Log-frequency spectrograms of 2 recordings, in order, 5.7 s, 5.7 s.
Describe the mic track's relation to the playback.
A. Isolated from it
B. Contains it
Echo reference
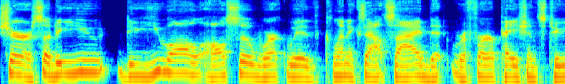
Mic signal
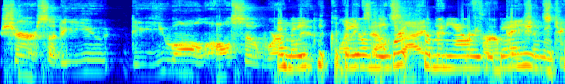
B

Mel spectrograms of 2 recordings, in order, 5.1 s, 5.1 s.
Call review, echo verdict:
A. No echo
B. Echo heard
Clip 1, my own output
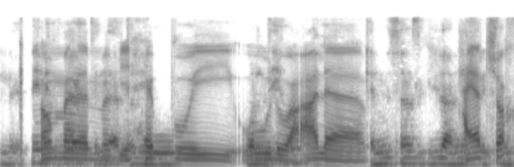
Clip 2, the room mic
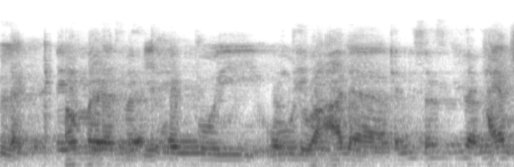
B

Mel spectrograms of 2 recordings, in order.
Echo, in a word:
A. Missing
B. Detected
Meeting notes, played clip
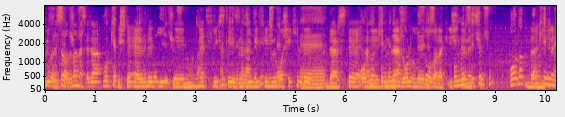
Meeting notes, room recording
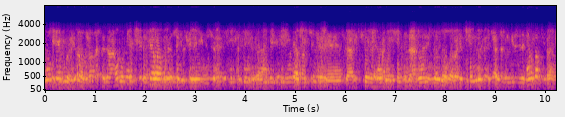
B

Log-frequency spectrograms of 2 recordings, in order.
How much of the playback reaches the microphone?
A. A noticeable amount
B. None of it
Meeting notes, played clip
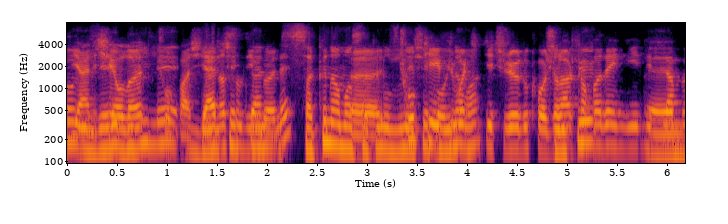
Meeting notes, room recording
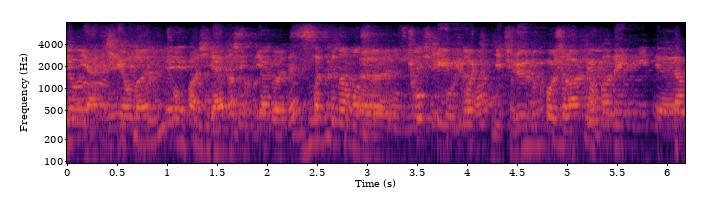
A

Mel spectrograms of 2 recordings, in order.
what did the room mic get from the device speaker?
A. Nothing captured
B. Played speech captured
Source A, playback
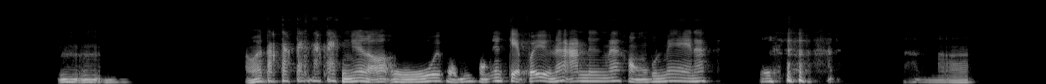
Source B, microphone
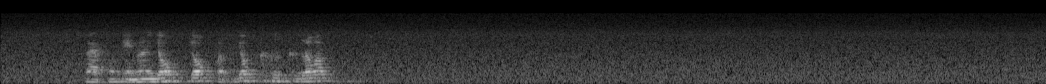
A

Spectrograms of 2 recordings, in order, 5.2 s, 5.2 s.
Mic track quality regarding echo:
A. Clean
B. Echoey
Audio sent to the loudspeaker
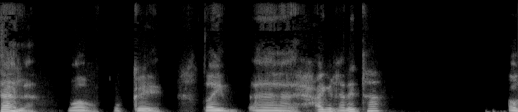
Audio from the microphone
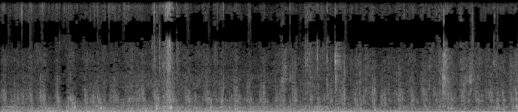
A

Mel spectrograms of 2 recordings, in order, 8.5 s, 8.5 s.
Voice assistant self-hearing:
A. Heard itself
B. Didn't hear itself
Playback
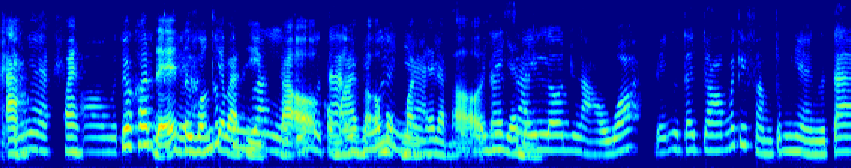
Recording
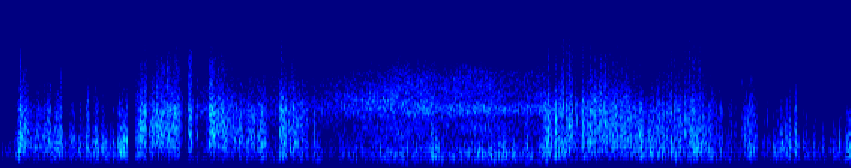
B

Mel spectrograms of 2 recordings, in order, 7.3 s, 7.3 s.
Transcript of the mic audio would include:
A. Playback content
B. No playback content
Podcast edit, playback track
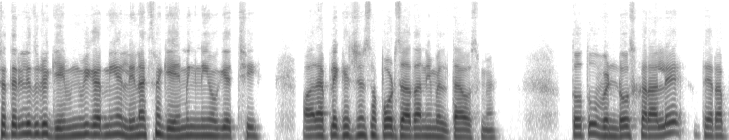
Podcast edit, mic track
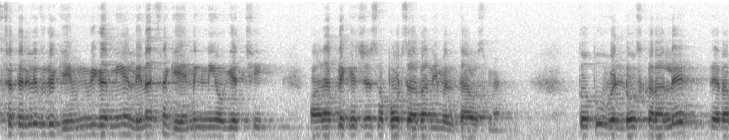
A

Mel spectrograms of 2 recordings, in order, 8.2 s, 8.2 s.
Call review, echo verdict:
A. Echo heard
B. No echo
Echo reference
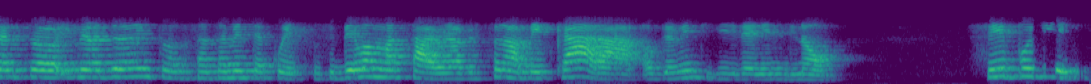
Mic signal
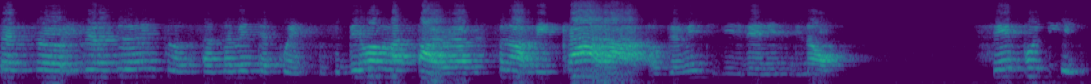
A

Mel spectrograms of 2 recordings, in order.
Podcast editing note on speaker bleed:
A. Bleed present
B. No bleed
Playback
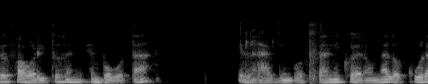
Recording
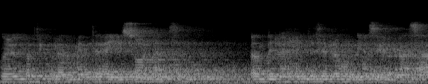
B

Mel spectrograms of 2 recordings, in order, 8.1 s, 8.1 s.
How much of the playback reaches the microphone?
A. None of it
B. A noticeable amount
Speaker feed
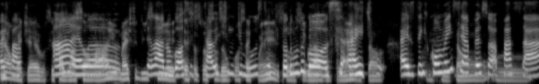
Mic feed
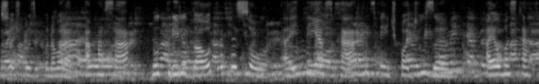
B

